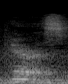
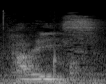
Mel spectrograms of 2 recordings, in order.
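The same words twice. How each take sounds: First: The name is said like the English city. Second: The name is said with Flemish vowel sounds. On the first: The speaker calls it wrong. "not Paris" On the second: The speaker calls it right. "is pronounced Paris"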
